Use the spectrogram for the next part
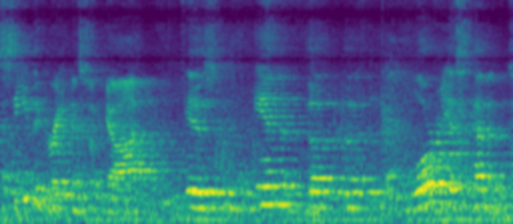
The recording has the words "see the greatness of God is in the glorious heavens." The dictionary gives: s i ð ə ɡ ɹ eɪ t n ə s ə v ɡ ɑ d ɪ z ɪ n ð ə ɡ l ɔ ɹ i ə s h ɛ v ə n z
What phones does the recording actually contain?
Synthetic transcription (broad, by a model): s i ð ə ɡ ɹ eɪ t n ə s ə v ɡ ɑ d ɪ z ɪ n ð ə ɡ l ɔ ɹ i ə s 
